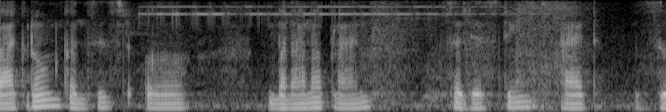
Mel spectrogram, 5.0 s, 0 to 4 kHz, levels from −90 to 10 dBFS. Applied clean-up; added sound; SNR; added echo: none; Bell; 19 dB; none.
